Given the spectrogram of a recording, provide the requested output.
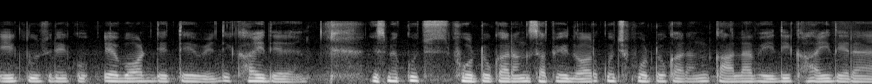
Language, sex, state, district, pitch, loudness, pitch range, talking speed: Hindi, male, Uttarakhand, Tehri Garhwal, 140 Hz, -16 LUFS, 135-150 Hz, 190 wpm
